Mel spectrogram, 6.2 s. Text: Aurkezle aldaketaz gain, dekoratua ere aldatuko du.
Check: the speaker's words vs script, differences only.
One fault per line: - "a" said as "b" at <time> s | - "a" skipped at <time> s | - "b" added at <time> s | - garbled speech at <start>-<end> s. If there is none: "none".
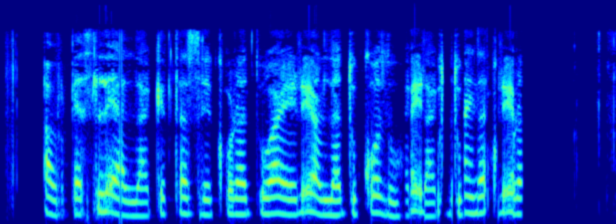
- "gain" skipped at 1.9 s
- garbled speech at 4.0-5.2 s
